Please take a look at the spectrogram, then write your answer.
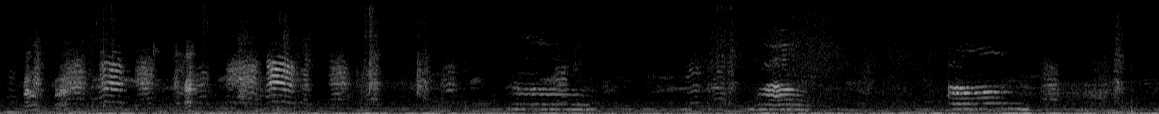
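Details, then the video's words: A domestic cat watches caged zebra finches and meows at them repeatedly, three clear wavering meows spaced a second or two apart, with rapid high chirps of the finches throughout. "Gata a comunicar com os mandarins"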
